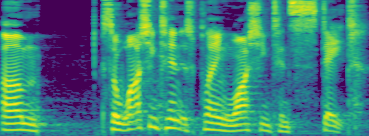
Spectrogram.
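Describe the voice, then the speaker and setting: Bright-voiced man who says w for r. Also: medium pitch, animated, slow pace. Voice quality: can't say his R's, pronounces r like w. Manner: amped up, teasing. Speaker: sports podcast host. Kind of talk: casual sports banter.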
